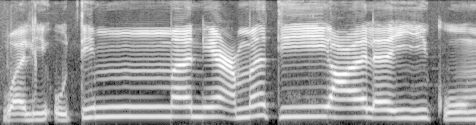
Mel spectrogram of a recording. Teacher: আইন কণ্ঠনালীর মাঝখান থেকে শ্বাসনালীর পর্দাকে চাপ দিয়ে সুন্দর করে সুন্দর করে বলতে হবে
